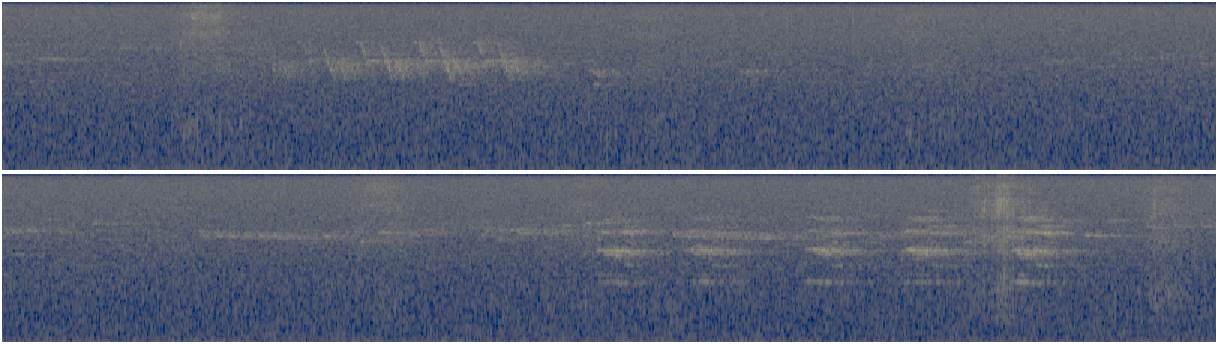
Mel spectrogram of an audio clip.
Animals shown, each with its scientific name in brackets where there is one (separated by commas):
Winter Wren (Troglodytes hiemalis), Ovenbird (Seiurus aurocapilla), Blue Jay (Cyanocitta cristata)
